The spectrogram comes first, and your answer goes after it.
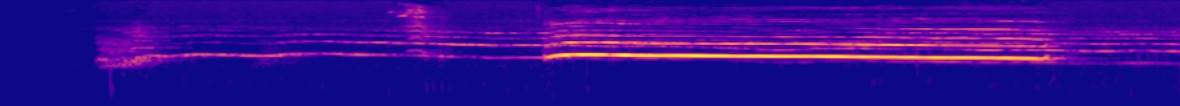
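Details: Siberian Huskies howling, heard while a husky puppy named Maša watches other huskies howl: a long, smooth, steady tone with rich overtones, first softer and then swelling louder and more sustained for about three seconds before stopping.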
